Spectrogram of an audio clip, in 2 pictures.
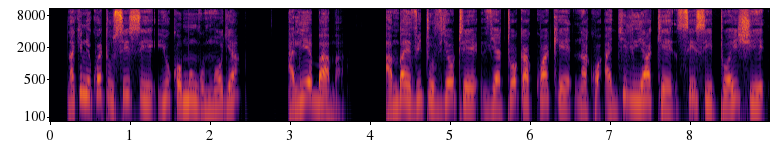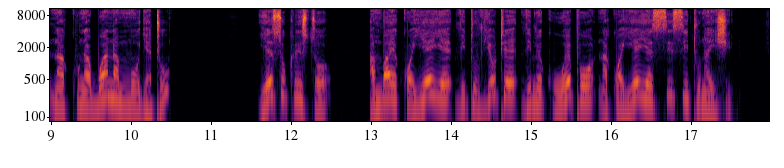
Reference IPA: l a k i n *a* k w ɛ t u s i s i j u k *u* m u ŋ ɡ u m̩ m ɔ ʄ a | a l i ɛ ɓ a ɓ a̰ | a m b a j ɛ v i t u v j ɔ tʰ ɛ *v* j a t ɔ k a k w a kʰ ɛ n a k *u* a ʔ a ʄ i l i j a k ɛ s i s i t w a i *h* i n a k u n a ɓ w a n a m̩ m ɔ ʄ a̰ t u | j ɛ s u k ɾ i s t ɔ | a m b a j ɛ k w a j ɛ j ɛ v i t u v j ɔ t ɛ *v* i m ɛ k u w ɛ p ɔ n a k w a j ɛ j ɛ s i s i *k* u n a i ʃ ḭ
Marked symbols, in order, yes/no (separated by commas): no, no, yes, no, no, yes, no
